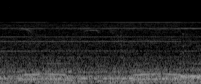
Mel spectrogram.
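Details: A caught pigeon cooing: low, soft, hummed notes with faint upper harmonics, drawn out in two phrases over two seconds, above a steady broadband hiss and faint high tones.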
